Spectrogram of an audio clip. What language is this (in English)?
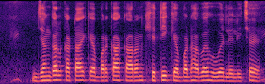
Maithili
